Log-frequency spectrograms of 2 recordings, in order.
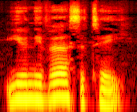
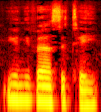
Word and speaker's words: university: you notice it's uh even though it begins with a U and that's because this you takes the new sound like y-o-u a university not an universe a university so we have exceptions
